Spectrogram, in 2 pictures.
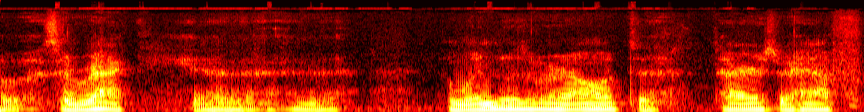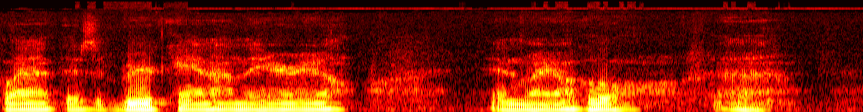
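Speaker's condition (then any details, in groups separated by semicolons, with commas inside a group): Parkinson's disease; slowed down, on medication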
